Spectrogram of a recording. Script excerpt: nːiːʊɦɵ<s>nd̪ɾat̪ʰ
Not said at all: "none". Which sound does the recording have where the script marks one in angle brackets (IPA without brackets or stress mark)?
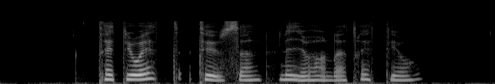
none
